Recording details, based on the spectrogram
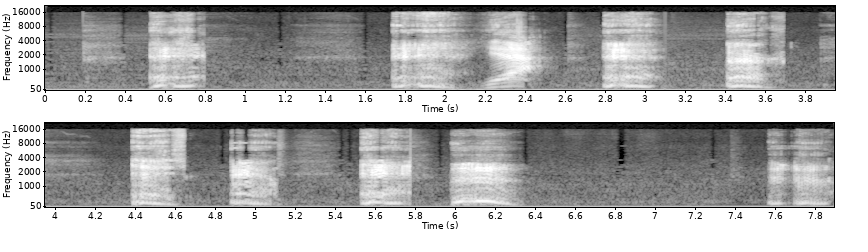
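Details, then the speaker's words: Adult man's repeated throat clearing while talking, which he attributes to allergies and says doesn't hurt: about ten short, rough throat-clearing grunts in eight seconds. "and by the way I'm sorry about my throat like I said I'm my stupid Allergies have been bothering me"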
